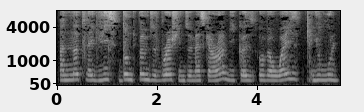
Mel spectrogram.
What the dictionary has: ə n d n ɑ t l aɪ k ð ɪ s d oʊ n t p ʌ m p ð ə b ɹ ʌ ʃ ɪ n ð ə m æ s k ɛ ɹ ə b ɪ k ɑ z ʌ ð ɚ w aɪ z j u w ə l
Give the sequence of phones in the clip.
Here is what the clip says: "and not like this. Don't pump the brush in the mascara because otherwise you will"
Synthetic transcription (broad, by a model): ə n n ɑ t l aɪ k ð ɪ s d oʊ n t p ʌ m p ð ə b ɹ ʌ ʃ ɪ n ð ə m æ s k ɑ ɹ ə b ɪ k ɑ z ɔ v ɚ w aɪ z j u w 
